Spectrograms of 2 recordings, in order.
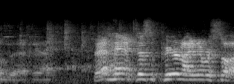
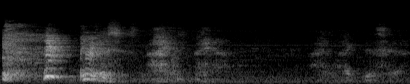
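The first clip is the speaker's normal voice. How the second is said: hushed admiration; 6 semitones higher, 4 dB quieter than usual. Retold or imitated. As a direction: breathe it like a secret treasure. Secretly admiring hat in shop.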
